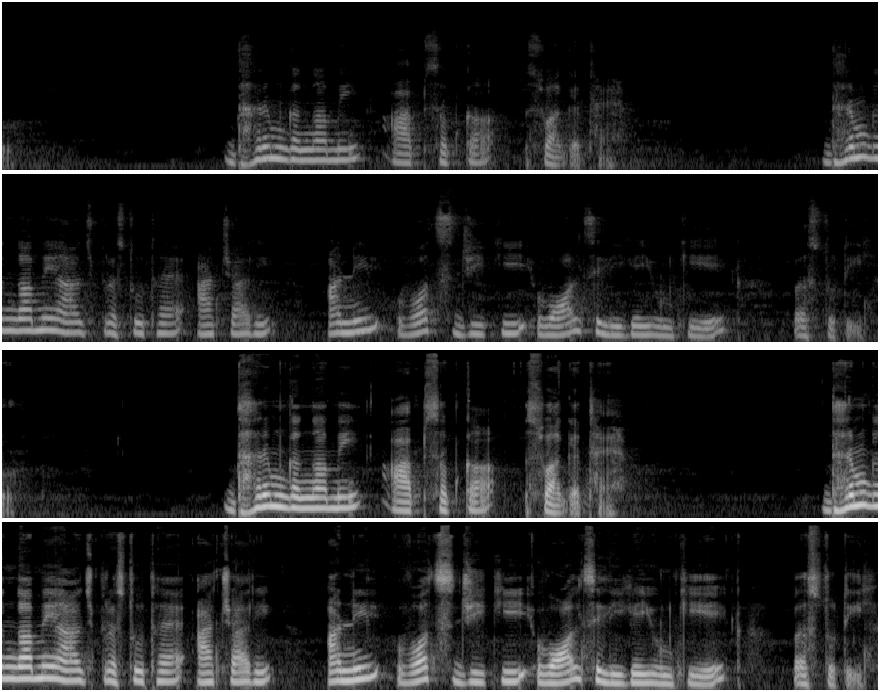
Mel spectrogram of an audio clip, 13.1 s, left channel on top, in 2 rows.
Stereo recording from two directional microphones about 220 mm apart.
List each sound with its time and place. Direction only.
1.7 s speech: 50° right (ahead or behind)
6.1 s speech: 50° right (ahead or behind)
